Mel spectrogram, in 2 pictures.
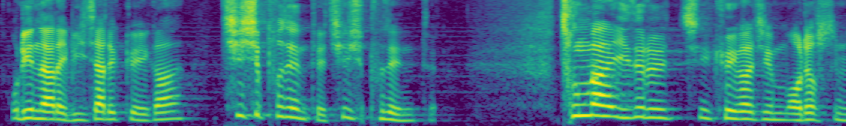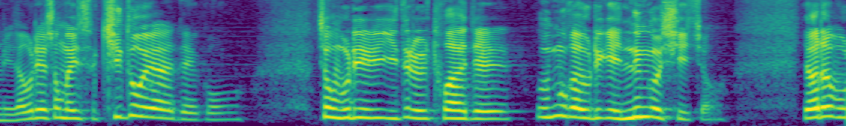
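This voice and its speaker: A middle-aged Korean man preaching a fervent sermon as pastor, repeatedly calling out to the congregation and slowing down to stress key phrases. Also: high voice, a little mellow.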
